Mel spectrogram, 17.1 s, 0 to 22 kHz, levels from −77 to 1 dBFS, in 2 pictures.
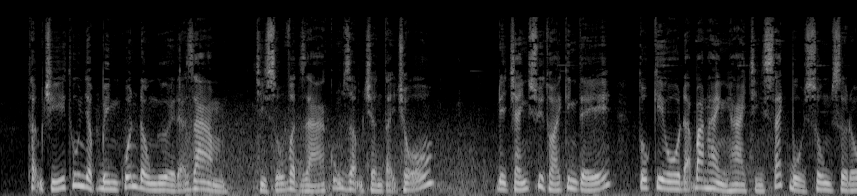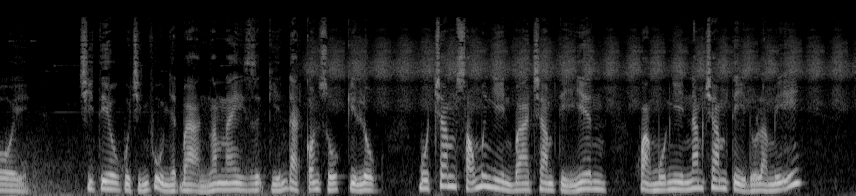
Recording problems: rain or running water; noticeable; throughout; 20 dB below the speech

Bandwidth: 15 kHz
